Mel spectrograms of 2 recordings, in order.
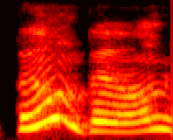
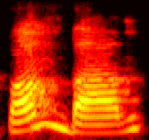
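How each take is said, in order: First: The vowel sounds like 'oo' in boom. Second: The vowel sounds like 'u' in bum. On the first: The speaker calls it right. "apparently it's boom boom" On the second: The speaker calls it wrong. "not bum bum, I'm just mispronouncing it"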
